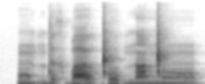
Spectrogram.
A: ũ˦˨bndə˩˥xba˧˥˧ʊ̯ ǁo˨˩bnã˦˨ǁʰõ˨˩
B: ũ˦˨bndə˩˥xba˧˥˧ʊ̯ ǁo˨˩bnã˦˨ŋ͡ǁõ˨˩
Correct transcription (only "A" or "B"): B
